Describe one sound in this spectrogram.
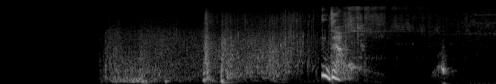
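Water laps gently.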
